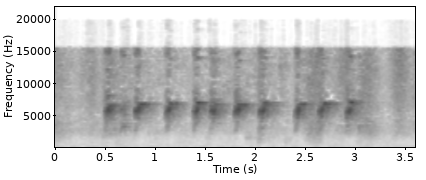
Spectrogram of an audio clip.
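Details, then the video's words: Actively singing untrained sunbird repeats a crisp, very high chip about three times a second, roughly nine evenly spaced notes, above a faint steady hum. "Burung kolibri bahan Gacor"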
